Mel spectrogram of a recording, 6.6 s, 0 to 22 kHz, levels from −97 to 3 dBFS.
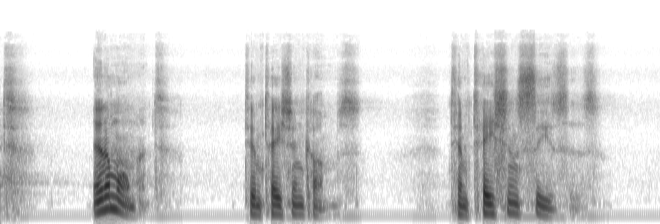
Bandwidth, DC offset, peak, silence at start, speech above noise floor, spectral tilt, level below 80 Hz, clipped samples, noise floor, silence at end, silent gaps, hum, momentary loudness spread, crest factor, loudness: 11 kHz; under 0.1%; -6 dBFS; 0.05 s; 48 dB; -4.5 dB/octave; -84 dBFS; under 0.1%; -73 dBFS; 0.65 s; none; none; 23 LU; 22 dB; -25 LUFS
